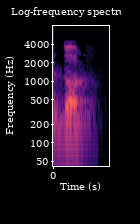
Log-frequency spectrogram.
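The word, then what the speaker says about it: דור: значит гласов о Далее в начале ре в конце получается дор дор дор - это поколение дор третья строчка буква хэд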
